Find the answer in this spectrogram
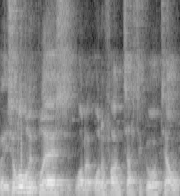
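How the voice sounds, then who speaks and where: A man with a Yorkshire accent talks at a fairly high pitch with fairly even intonation, and the room echo is audible. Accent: Yorkshire accent, noticeable. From West Yorkshire, Halifax. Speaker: comedian. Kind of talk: stand-up. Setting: stage with audience.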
